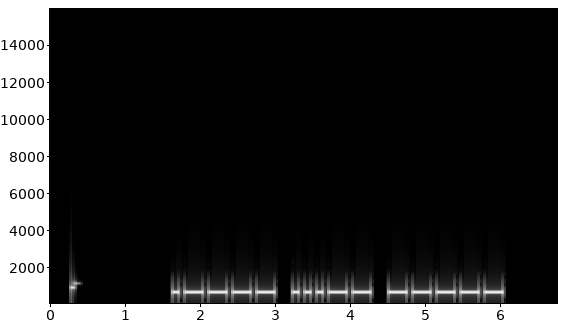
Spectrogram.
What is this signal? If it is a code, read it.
Morse code, heard as a keyed tone, about 15 wpm, 700 Hz. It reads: 130
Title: Numbers - 3-Digit 15wpm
